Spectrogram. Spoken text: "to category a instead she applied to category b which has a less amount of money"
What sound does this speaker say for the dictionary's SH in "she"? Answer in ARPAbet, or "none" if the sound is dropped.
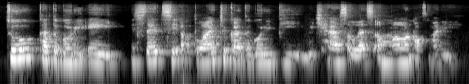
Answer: S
